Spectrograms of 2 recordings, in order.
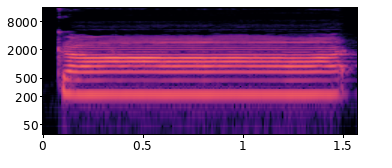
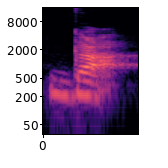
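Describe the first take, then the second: First: "Got" with the vowel held long, louder, then a quick t; sounded out slowly. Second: Said in the usual way. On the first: Shown as a demonstration. Teacher showing the student again, "Got" sounded out slowly. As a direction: draw out the middle of "Got" on one level note. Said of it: "This is a fast sound". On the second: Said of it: "What word?".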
